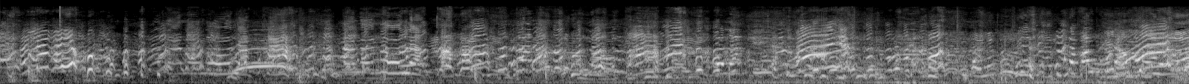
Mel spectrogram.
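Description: A young woman shouts and cheers with animation nearby.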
